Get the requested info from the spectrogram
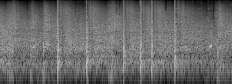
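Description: Aerial fireworks display: a rapid series of sharp shell bursts, roughly one every half second to second, over a continuous dense crackle.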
